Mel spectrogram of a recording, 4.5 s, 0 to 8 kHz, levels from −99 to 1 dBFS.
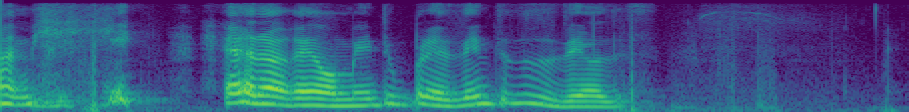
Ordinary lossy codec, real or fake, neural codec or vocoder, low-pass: none; real; none; 7.2 kHz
